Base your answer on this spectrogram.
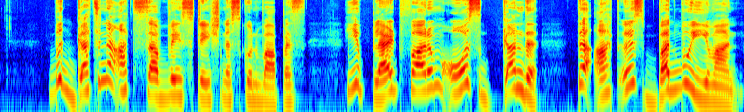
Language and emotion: Kashmiri, disgusted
